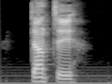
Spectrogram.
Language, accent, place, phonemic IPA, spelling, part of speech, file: French, France, Lyon, /tɛ̃.te/, teinter, verb, LL-Q150 (fra)-teinter.wav
- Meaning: to tint; to color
